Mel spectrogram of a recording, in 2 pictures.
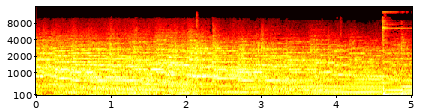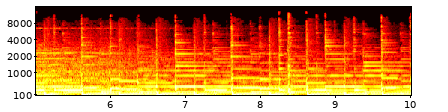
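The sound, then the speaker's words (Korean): Church bells change ringing in Boston, a set of bells of different weights struck in a precise order, giving many overlapping metallic strikes in a steady, even rhythm with long ringing tones that stay loud throughout. “이런 종소리를 전조타종이라고 부르죠. 주의 깊게 들어보면 아주 정확한 순서에 따라 종소리가 울려요.”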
